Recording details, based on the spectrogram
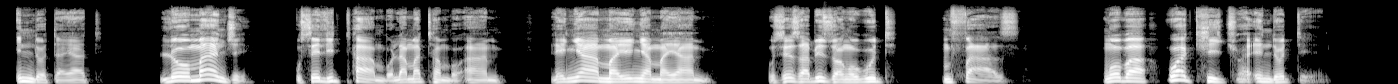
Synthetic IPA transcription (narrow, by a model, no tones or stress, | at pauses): indʱɔd̥ʱajaːtʰi̥ | lɔmand͡ʒʱɛ | uselitʰambʱɔlamatʰambʱɔʔaːmi | lɛɲamajɛɲamajaːmi | usɛzaβizwaŋoɣutʰi̥ | m̩faːzɛ | ŋɔβa | uwakʰit͡ʃʼwaʔɛndʱɔd̥ʱḛːni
